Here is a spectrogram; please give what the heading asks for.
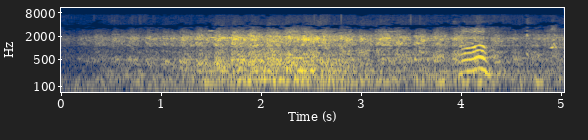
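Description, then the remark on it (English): A train pulls into a station depot with a steady, loud mechanical rumble and rattling cars, swelling then easing slightly, with a brief rising tonal squeal or voice-like sound near the end. “There was a flock of us there, and as the train pulled in...”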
